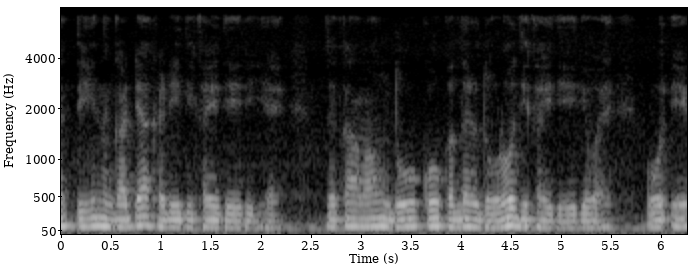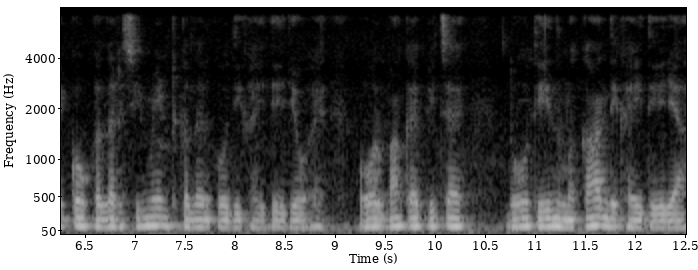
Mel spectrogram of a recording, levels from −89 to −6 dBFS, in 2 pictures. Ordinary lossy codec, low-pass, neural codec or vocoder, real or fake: none; 7.2 kHz; none; real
